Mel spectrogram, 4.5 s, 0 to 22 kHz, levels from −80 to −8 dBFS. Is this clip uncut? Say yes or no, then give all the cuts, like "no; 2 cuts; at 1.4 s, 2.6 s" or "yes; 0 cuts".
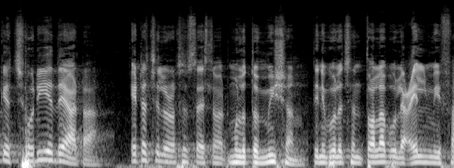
no; 3 cuts; at 1.1 s, 2.3 s, 3.0 s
